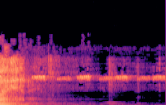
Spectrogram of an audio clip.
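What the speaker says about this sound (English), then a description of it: "There were a couple of crickets outside" A couple of crickets chirp outside on a quiet night, giving a thin, steady high trill that follows a short burst of other sound at the start.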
